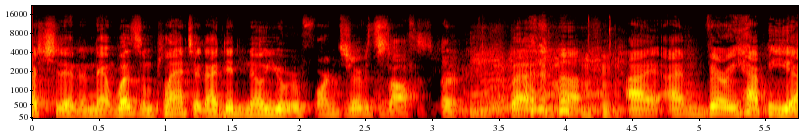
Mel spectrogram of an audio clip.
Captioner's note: laughter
